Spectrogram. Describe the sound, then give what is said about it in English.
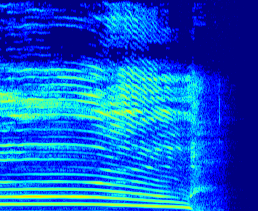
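A voice imitates a wolf howl: one long, steady note that slowly sags in pitch for about two seconds, then swoops sharply down and cuts off. “The wolves are out.”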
